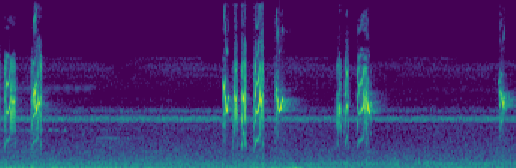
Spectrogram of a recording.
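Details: Asian pied starling chirps meant to coax untrained birds into singing: clustered bursts of three or four high, sharp notes separated by pauses, over a steady thin whine.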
